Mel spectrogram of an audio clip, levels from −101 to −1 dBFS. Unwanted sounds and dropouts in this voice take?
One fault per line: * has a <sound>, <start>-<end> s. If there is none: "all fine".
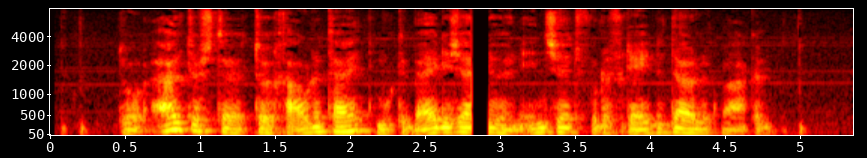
* has a dropout, 2.8-2.9 s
